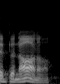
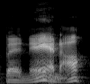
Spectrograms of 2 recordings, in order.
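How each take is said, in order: First: Banana with a long open ah, ba-NAH-na; Australian pronunciation. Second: Banana with a flat nasal a, ba-NAN-a, louder; mocking the American banana; mock American accent. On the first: Australian correcting Americans, plain Australian banana. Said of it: "We just say banana". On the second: Australian mocking Americans, exaggerated American banana. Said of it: "We're not American". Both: Shown as a demonstration.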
